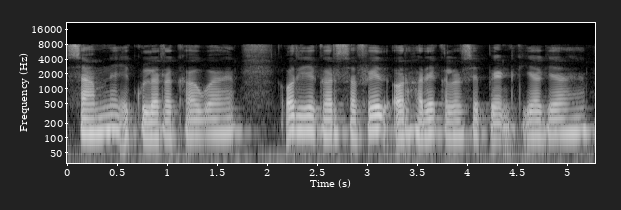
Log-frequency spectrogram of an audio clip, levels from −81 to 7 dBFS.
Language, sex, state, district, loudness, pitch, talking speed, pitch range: Hindi, male, Uttar Pradesh, Lucknow, -18 LUFS, 120 Hz, 205 wpm, 115-130 Hz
